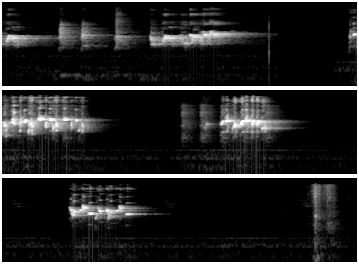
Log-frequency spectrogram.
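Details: Wild white-eared bulbul song for tutoring chicks and motivating other bulbuls: a few chirpy notes and a warbled run, then loud bubbly phrases separated by clear pauses of a few seconds, ending with a sharp click.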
